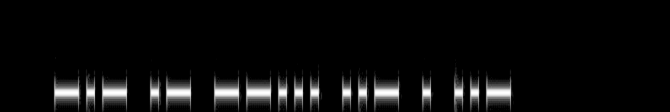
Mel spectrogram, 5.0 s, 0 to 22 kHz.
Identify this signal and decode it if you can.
Morse code, heard as a keyed tone, about 20 wpm, 700 Hz. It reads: KA7UEU
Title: USA Call Signs - 6 Characters - Repeated 2x - 20wpm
